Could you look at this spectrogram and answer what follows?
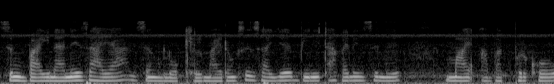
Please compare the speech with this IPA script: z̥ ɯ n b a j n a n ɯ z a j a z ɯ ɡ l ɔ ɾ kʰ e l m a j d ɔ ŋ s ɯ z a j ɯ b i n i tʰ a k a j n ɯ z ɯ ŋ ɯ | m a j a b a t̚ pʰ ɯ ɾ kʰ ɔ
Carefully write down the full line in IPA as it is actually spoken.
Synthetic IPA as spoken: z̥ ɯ ŋ b a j n a n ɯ z a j a z ɯ ŋ l ɔ kʰ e l m a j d ɔ ŋ s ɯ z a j ɯ b i n i tʰ a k a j n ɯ z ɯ ŋ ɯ | m a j a b a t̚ pʰ ɯ ɾ kʰ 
